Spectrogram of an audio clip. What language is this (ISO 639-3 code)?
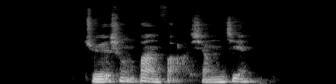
zho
